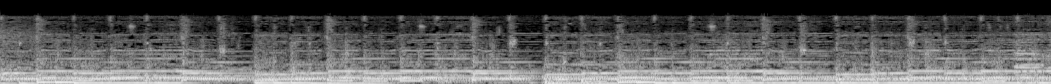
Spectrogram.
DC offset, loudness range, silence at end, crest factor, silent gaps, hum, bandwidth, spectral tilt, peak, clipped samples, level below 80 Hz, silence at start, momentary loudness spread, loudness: under 0.1%; 1 LU; 0 s; 8 dB; none; none; 10.5 kHz; -7 dB/octave; 0 dBFS; 0.6%; -12 dBFS; 0 s; 3 LU; -9 LUFS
